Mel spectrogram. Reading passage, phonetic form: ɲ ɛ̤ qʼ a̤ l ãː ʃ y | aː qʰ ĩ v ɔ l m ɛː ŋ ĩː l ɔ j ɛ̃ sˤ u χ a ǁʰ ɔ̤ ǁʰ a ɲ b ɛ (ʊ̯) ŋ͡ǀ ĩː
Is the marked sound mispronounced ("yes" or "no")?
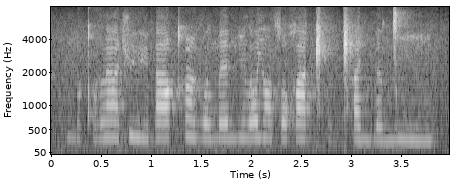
no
